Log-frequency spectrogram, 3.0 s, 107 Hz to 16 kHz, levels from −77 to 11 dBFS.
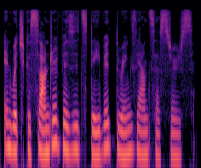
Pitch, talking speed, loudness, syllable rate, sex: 175 Hz, 140 wpm, -22 LUFS, 4.6 syllables/s, female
